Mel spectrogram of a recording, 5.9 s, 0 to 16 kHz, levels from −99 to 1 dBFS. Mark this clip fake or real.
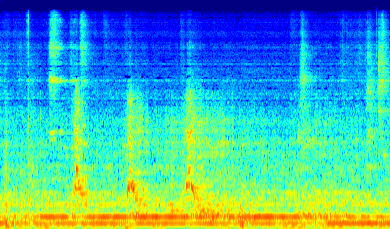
fake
